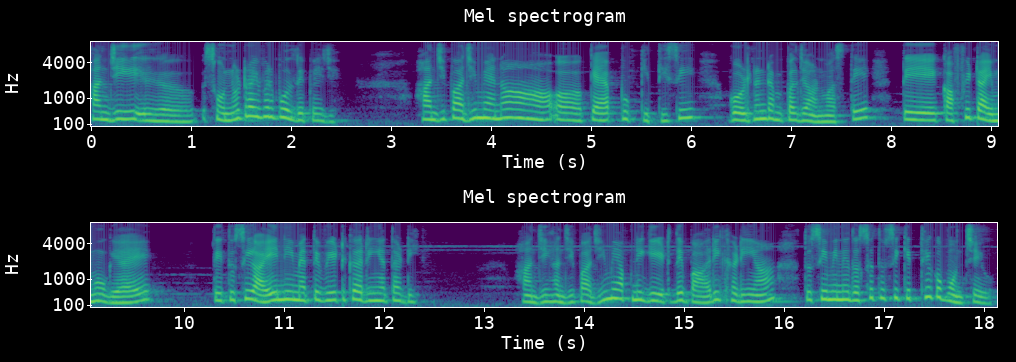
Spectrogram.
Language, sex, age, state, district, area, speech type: Punjabi, female, 30-45, Punjab, Amritsar, urban, spontaneous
